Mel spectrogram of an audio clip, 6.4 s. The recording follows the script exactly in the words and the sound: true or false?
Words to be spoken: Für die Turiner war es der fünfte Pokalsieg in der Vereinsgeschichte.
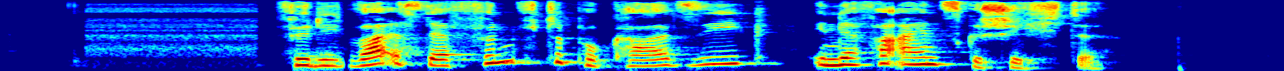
false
